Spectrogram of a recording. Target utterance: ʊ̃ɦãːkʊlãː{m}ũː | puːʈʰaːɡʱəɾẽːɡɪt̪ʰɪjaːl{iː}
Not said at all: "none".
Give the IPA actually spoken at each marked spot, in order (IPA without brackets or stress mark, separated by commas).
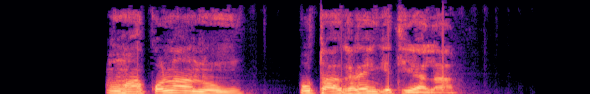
n, aː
